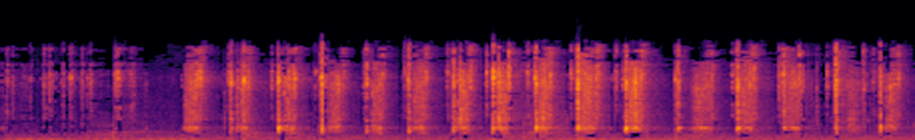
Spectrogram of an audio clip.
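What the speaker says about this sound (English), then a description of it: "I'm going to peel my apple with a speed peeler" An apple being peeled with a speed peeler in a home kitchen, giving a rapid series of close, crisp scraping strokes that repeat steadily throughout.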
